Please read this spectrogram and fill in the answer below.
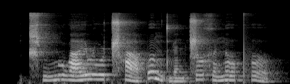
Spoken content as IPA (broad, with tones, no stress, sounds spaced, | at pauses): t͡ɕʰ i˧˥ ŋ l w a˧˥ ɪ̯ ɻ u˥ ʈ͡ʂʰ ä˨˩ p ɤ˥˩ ŋ t̪ ɥ ɛ˩ n ʈ͡ʂ ɤ˥ x ə˧˥ n ɤ˧˥ pʰ ɤ˥˩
